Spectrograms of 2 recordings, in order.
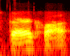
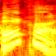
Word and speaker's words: Berrecloth: Like, how do you pronounce your last name? You got it right. It's Berrecloth. Oh. Berrecloth.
